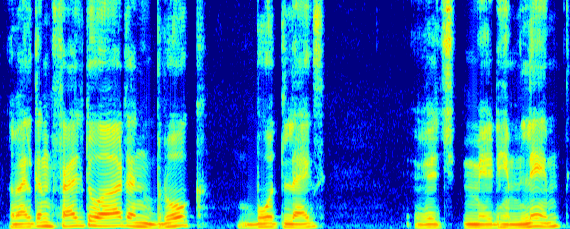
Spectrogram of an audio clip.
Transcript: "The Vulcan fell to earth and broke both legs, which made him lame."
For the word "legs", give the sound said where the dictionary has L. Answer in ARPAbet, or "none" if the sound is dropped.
L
